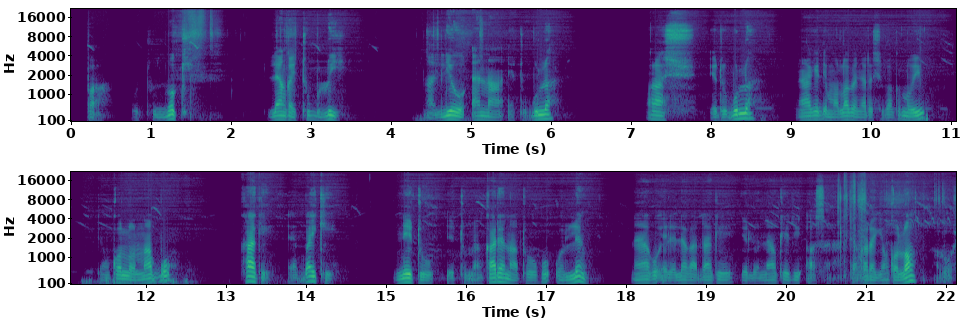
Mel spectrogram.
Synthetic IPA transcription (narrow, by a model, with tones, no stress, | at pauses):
pa̰˨ | o˨tʰu˨no˦ki̥˨ | lɛ˦ŋka˨jtu˦ɓu˨lu˦i˨ | na˨li˦o˨ʔɛ˦na˨ɛ˨tṵ˨ɓu˦la˦ | ɔ̰˦ɾa˨ʃ | e˨tu˨ɓu˦la˦ | na˨a˦kɪ˦dɪ˨mɔ˨lɔ˦bɛ˨ɲa˨ɾɛ˨ʃi˨ba˨ki˦no˨ju˦ | tɛ˨ŋkɔ˦lɔ˨na˦ɓo˦ | kʰa˦kḛ˨ | ɛ̰˨ba˦i˦kʰe˨ | ne˦tu˨e˨tu˨mɛ̰˨ŋka˦ɾa˦na˨to˨ko˦ʔo˨le˦ŋ | na˨ja˦ko˦ʔɛ˨lɛ˨lɛ˦ka˨da˦keː˦˨lo˨na˦a˦ke˦ti˦ʔa˨sa̰˨ɾa˨tɛ˨ŋka˦ɾa˨ɡi˦ŋkɔ˨lɔ˦ŋa̰˨ɾo̰˨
